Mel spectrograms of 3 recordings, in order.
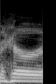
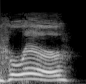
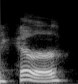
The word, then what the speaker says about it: Herer: to get a chance to know who Hare is. Not Herrera, Hare. Most people have a misconception of how to pronounce his last name.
